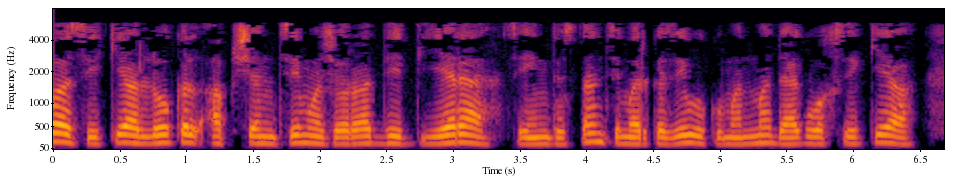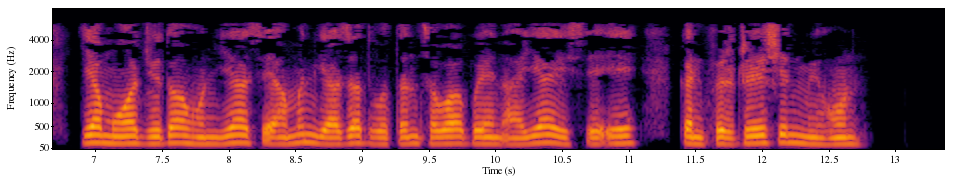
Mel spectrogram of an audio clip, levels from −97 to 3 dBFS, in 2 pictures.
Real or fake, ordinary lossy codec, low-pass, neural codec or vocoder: real; MP3, 24 kbps; 7.2 kHz; none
